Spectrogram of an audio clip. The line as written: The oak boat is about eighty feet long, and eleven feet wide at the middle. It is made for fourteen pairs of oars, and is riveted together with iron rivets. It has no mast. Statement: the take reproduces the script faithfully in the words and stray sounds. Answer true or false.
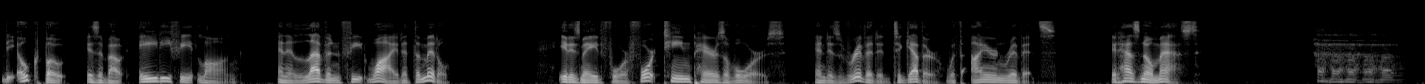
false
